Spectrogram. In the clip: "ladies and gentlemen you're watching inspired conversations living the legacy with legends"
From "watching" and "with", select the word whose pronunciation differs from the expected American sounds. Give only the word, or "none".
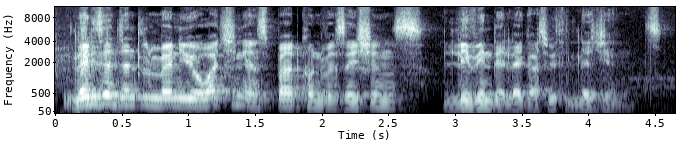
none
